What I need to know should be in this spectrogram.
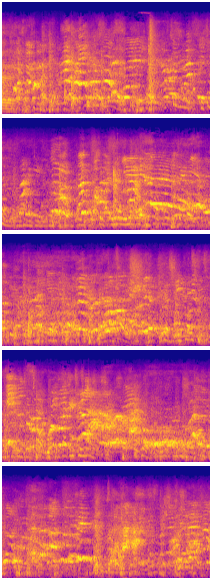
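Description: Young children chatter and shout excitedly in an echoing room.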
